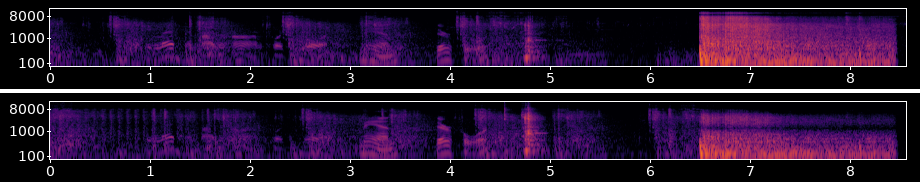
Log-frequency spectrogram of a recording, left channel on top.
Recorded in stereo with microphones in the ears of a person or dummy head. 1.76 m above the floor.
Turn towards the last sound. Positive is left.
turn(degrees=55)  # may be behind; listen again after turning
